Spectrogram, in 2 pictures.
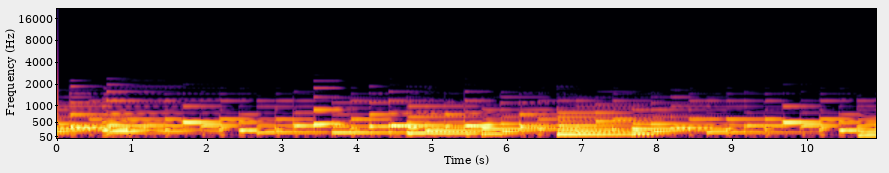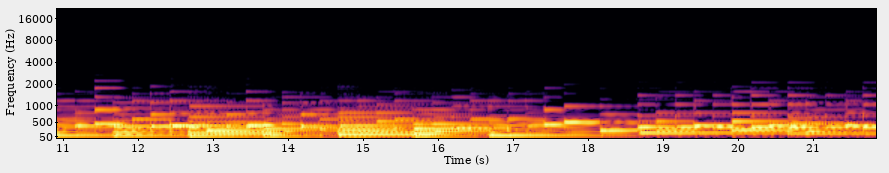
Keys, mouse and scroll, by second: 1.9 click, 3.4 alt+u, 4.8-5.9 scroll up 1, 6.1 click, 10.4 space, 10.7 click, 10.8 space, 11.6 click, 12.0 space, 12.1 click, 12.4 space, 19.2 click, 20.2-21.8 typing.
